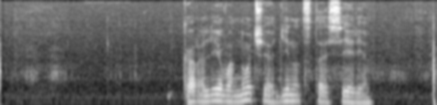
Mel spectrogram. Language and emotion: Russian, neutral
